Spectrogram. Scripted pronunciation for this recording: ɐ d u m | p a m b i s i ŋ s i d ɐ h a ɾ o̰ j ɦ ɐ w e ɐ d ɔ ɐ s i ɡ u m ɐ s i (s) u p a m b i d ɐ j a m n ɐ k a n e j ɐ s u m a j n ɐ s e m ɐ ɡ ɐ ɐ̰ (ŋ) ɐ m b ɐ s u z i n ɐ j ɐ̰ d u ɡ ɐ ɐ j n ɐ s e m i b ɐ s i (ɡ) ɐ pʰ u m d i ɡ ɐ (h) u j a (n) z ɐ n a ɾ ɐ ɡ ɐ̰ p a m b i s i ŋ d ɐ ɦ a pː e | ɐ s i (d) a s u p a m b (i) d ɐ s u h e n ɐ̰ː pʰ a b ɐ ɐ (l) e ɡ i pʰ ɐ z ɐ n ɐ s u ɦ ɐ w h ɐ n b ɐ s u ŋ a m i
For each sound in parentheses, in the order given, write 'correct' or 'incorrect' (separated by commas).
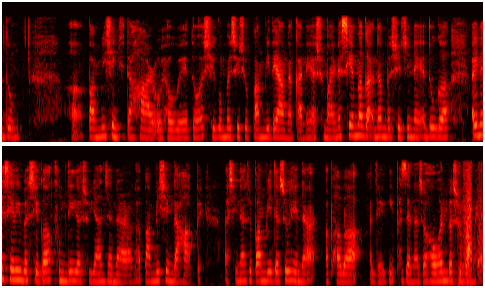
correct, incorrect, correct, incorrect, correct, incorrect, correct, correct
